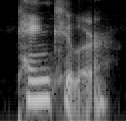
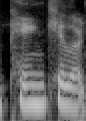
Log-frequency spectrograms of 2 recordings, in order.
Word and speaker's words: painkiller: 就是基本上都是这样子的组合的时候，比如说像上次我有讲到止痛药是 pain painkiller 哦，不要念成 painkiller，但是它没有错，但是你会发现它重音通常都是在第一个字上面哦，那是重点。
